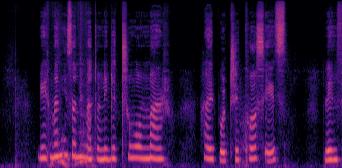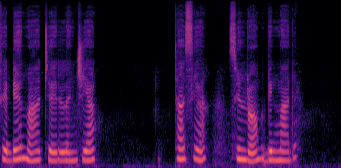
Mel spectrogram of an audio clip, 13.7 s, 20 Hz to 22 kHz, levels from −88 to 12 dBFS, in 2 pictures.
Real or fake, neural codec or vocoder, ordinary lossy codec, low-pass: fake; codec, 44.1 kHz, 1.7 kbps, Pupu-Codec; none; none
